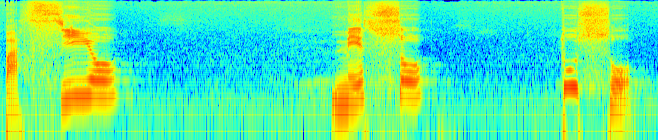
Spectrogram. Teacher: O S é sempre como dois S num som de C cedilha.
